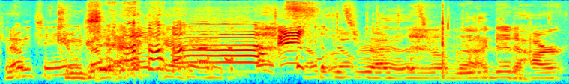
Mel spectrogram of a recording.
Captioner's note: all talking and laughing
